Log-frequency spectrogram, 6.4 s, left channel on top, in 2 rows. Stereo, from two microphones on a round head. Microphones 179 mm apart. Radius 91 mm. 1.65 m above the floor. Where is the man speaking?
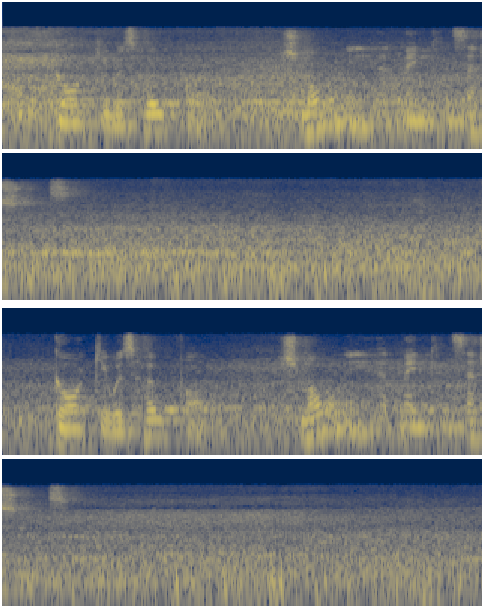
40° right (ahead or behind), 0.7 m; by 3.7 s 60° right (ahead or behind), 3 m.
